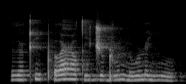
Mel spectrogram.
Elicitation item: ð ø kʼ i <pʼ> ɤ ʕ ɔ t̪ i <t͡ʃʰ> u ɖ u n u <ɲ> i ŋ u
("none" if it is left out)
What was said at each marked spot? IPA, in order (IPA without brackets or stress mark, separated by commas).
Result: pʼ, d͡ʒ, ɳ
